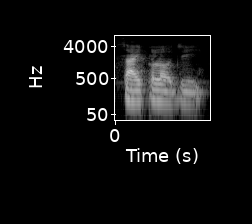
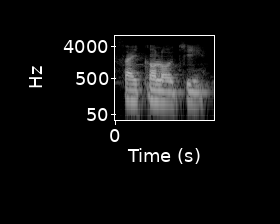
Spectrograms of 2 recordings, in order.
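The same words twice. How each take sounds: The two takes are said the same way.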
